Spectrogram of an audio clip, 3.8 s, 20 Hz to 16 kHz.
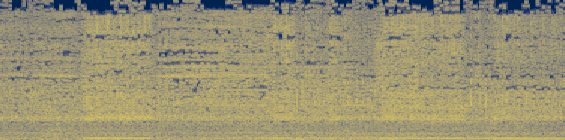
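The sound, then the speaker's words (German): A coffee-machine-sized 3D printer in a lab in Wrocław layering dark blue plastic with micrometre precision into a Star Wars logo: a steady mechanical hum with low, whining motor tones that shift and hold at different pitches in short segments, running without pause and with no voices. “Mikrometergenau schichtet das kaffeemaschinengroße Gerät Lage um Lage dunkelblauen Kunststoff übereinander.”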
